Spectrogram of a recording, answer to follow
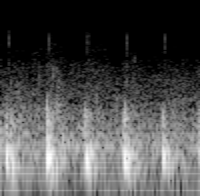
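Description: Footsteps of a color guard marking time in unison: evenly spaced low thuds, about five in two seconds.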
